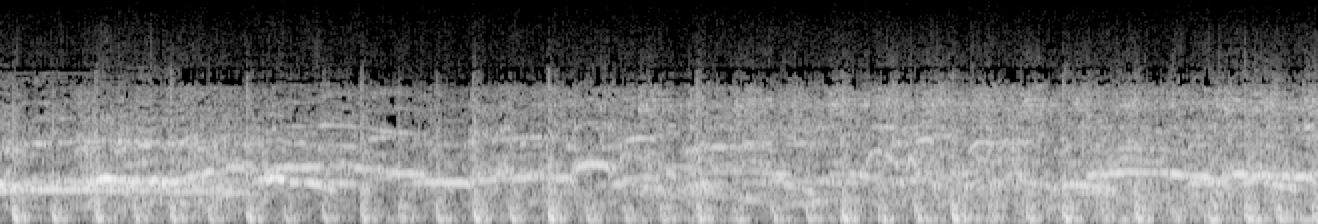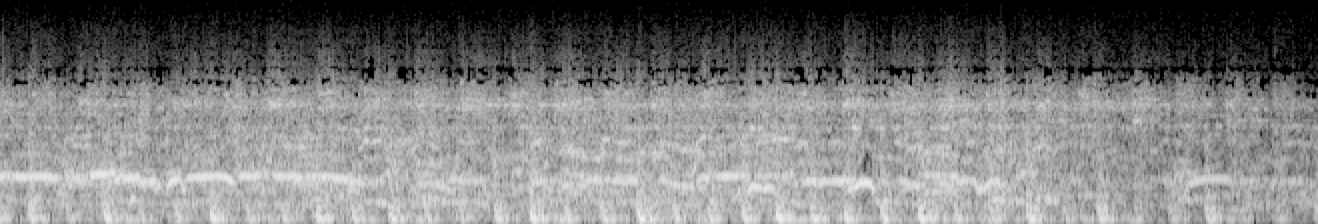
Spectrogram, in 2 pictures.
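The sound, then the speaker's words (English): A crowd dances, chants and shouts continuously at night in a loud, frenzied din, with rhythmic stamping thumps pulsing underneath throughout. “While they danced and shouted, working themselves into a frenzy, he slipped away unnoticed and joined the masked man.”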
